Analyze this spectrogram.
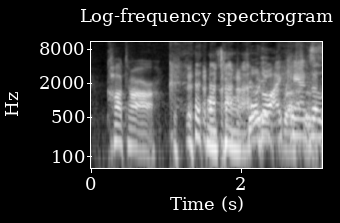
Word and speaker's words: Qatar: Or Lots of gutter.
